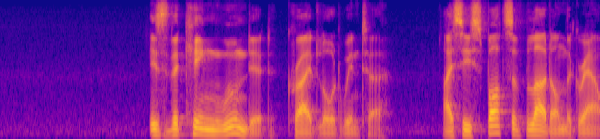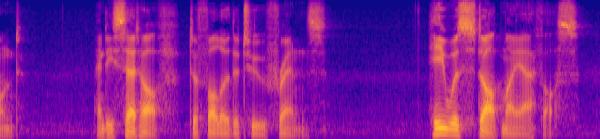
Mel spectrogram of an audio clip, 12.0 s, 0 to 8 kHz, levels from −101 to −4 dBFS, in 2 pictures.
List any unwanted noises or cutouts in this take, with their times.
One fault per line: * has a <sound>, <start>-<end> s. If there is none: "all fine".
all fine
